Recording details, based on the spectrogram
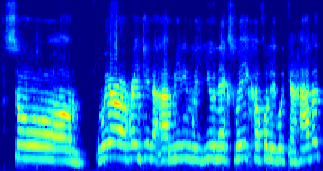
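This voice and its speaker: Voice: medium pitch, fairly even intonation, brisk, sharp tone, rough recording. A newspaper representative welcoming a newcomer on a video call in an upbeat way.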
